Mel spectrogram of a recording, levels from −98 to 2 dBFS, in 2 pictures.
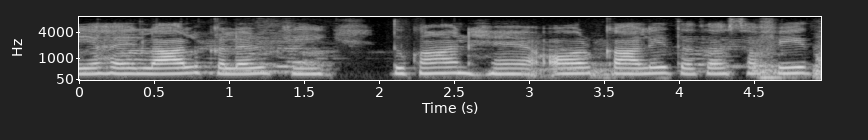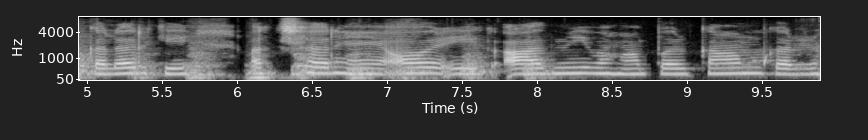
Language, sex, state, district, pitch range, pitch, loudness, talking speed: Hindi, female, Uttar Pradesh, Jalaun, 220-240 Hz, 230 Hz, -17 LUFS, 135 wpm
